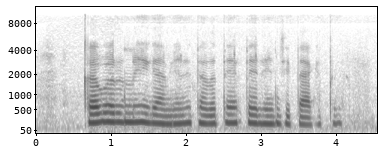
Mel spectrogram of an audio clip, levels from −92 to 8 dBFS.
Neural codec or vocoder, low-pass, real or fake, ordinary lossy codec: vocoder, 22.05 kHz, 80 mel bands, WaveNeXt; 9.9 kHz; fake; Opus, 32 kbps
